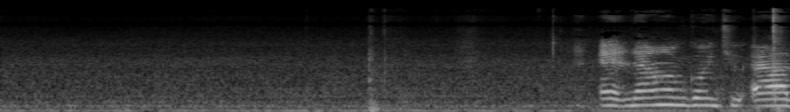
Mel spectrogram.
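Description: A plastic jug is lifted and set down on a table.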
